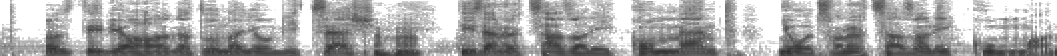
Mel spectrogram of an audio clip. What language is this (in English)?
Hungarian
